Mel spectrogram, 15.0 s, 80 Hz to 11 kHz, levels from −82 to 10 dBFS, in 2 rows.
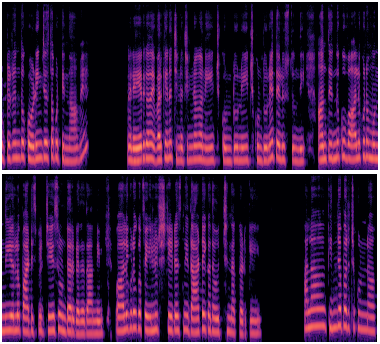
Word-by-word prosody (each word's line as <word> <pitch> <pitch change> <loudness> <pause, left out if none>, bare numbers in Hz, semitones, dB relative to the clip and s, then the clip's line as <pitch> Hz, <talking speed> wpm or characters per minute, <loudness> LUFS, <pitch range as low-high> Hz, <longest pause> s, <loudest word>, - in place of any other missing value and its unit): పుట్టడంతో 250 +3 -1
coding 240 +2 +3
చేస్తా 260 +1 +2
పుట్టిందామె? 215 - -4 1.0
లేదు 215 +3 +6
గదా! 245 0 +5
ఎవరికైనా 230 +4 +2
చిన్న 215 -2 -2
చిన్నగా 230 +1 0
నేర్చుకుంటూ, 215 0 -2
నేర్చుకుంటూనే 215 +2 -1
తెలుస్తుంది. 215 -3 -1 0.4
అంతెందుకు 250 +3 0
వాళ్ళు 230 +2 +3
కూడా 270 -1 0
ముందియర్‌లో 245 +1 +2
పార్టిసిపేట్ 225 0 -2
చేసుంటారు 240 -3 +2
గదా! 195 0 +1
దాన్ని. 200 0 -1 0.4
వాళ్ళు 240 +3 +2
గూడా 285 +1 +3
ఒక 275 - +2
ఫెయిల్యూర్స్ 245 +1 +1
స్టేటస్‌ని 250 0 0
దాటే 225 +5 +1
కదా! 230 -2 -1
ఒచ్చిందక్కడికి. 205 -2 -5 1.0
అలా 300 +2 +2 0.3
కింజపరచకుండా 285 -3 -1
235 Hz, 120 wpm, -22 LUFS, 215-255 Hz, 1.0 s, లేదు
